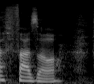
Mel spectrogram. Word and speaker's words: Fazal: Zehra Fazal. Did I say that right? – Zehra Fazal. – Fazal. – You said it prettier. – I said it prettier. So I'm speaking with Zehra. – Yeah, Fuzzle's kind of like nothing.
